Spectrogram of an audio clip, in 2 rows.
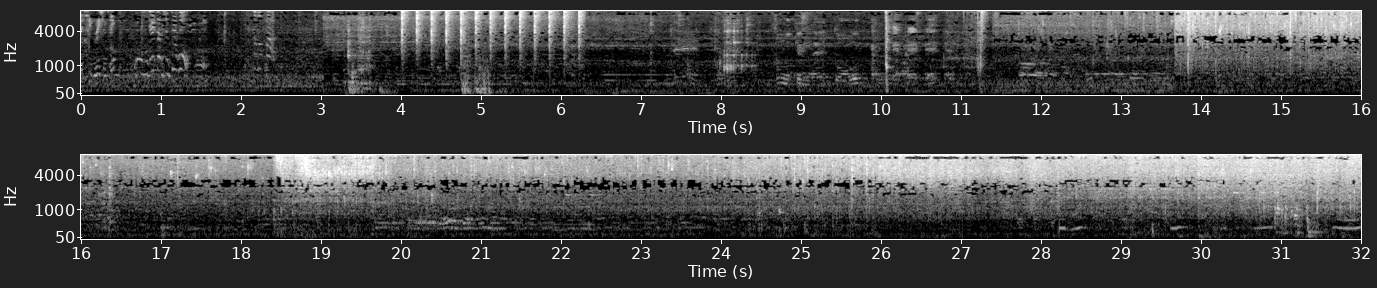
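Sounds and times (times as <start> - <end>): food frying in a wok: 11.4 - 32.0.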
